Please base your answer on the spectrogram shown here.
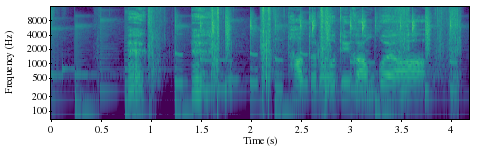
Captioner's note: panting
